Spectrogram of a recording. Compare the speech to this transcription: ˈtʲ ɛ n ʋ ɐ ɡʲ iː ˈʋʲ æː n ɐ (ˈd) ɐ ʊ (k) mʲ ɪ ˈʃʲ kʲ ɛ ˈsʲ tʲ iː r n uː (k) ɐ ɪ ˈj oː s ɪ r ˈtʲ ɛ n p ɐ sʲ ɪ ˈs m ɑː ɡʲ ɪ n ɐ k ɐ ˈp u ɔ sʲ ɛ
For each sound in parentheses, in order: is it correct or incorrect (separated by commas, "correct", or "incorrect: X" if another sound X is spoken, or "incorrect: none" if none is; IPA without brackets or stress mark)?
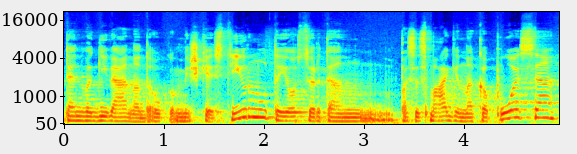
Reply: correct, correct, incorrect: t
